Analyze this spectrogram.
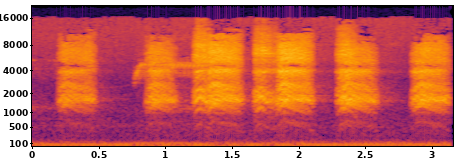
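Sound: crow cawing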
